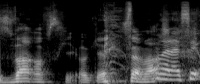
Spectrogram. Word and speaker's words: Swarovski: C'est Zwarovski. Swarovski.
